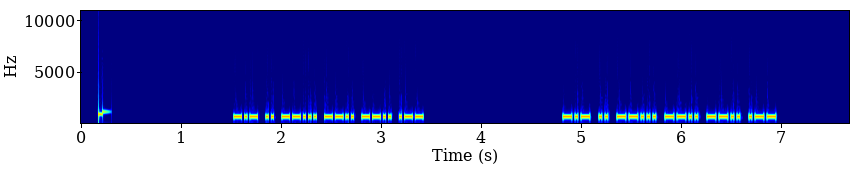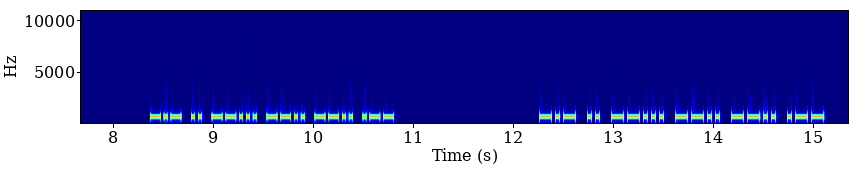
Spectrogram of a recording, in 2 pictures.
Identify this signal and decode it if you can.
Morse code, heard as a keyed tone, about 35 wpm, 700 Hz. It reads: KI7ZZW KI7ZZW KI7ZZW KI7ZZW
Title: Speed Racing - USA Call Signs 30wpm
